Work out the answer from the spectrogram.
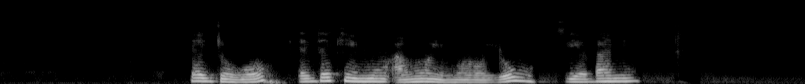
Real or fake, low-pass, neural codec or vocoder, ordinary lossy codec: fake; none; codec, 16 kHz, 2 kbps, FreqCodec, smaller model; none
